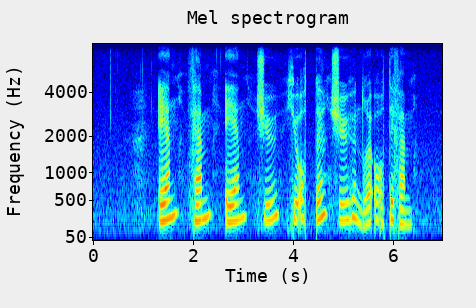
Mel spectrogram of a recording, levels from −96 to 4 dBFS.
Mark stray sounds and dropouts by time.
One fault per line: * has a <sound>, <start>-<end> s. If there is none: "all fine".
all fine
